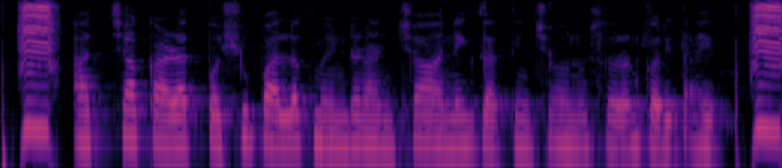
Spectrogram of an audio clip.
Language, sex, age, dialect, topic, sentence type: Marathi, female, 18-24, Varhadi, agriculture, statement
